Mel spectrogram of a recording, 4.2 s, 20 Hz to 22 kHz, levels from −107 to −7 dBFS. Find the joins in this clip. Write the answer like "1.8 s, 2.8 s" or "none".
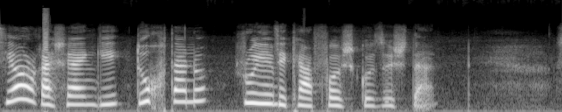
1.0 s, 2.1 s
